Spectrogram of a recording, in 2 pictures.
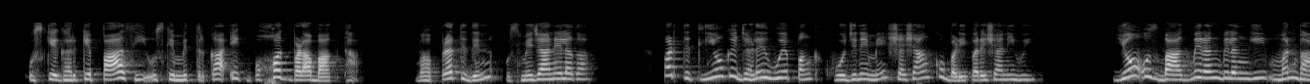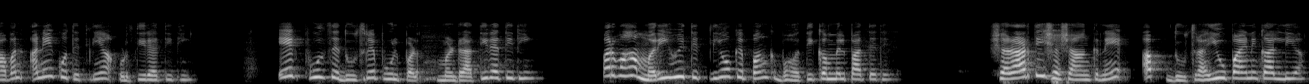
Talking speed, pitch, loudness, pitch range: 170 wpm, 250 Hz, -21 LUFS, 220-300 Hz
